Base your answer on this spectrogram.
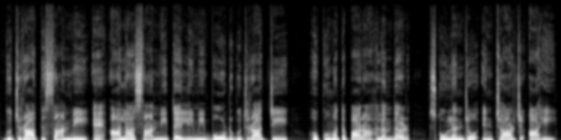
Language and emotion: Sindhi, neutral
